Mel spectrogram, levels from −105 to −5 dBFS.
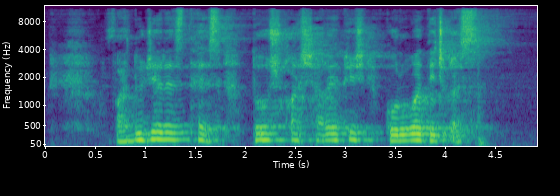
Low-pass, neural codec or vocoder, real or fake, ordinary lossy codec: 10.8 kHz; vocoder, 44.1 kHz, 128 mel bands, Pupu-Vocoder; fake; MP3, 96 kbps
